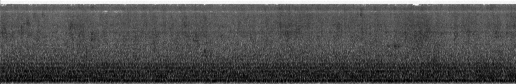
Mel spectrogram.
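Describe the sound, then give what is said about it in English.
Cold tap water runs in a steady, unbroken hiss for several seconds while an onion, its first layer removed, is washed under the stream. Nobody speaks. “So the trick to this, and let me wash this a little bit in cold water.”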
